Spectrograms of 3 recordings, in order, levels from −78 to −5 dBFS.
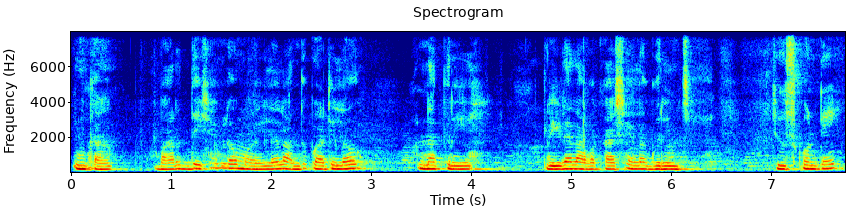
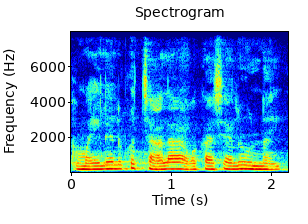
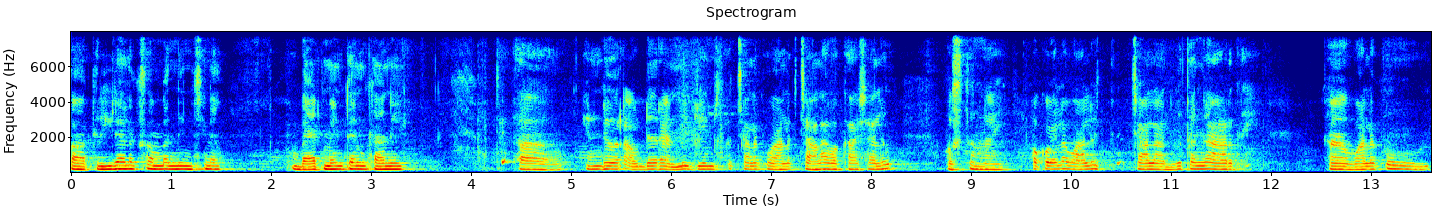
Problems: none marked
